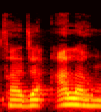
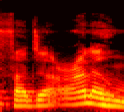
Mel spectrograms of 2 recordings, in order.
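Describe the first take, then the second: First: "ফাজআলাহুম" with plain glottal hamza; hamza for ain. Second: Slow "ফাজআলাহুম" with pharyngeal ain; ain from throat. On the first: Teacher warning learners, "ফাজআলাহুম" with hamza instead of ain. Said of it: "ফাজআলাহুম বলা যাবে না". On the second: Teacher correcting learners, "ফাজআলাহুম" with true throat ain. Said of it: "ফাজআলাহুম বলতে হবে". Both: Shown as a demonstration.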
